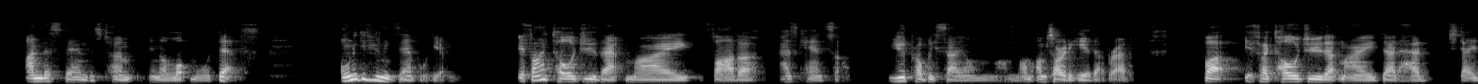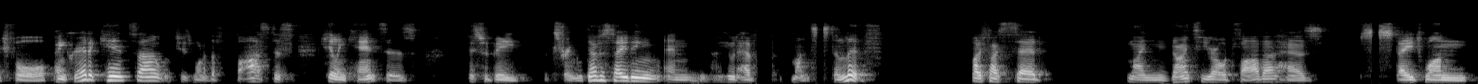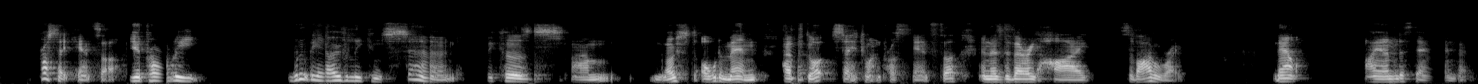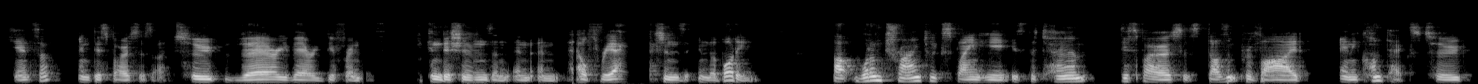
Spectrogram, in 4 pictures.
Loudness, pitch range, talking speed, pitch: -20 LUFS, 110-155 Hz, 145 wpm, 125 Hz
